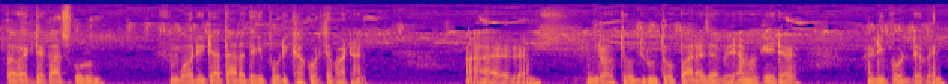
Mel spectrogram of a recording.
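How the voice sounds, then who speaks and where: An actor playing a brisk, confident, commanding detective in an audio detective story, questioning and instructing in clipped phrases. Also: male voice, deep voice, a little mellow, a little hiss or hum.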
